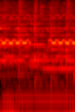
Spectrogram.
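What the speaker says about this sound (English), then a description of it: "Is that your Arceus ringing?" An ARCUS communication device rings in the video game Trails of Cold Steel, a steady electronic ringtone with repeating pulsed tones, alone and fairly quiet.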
